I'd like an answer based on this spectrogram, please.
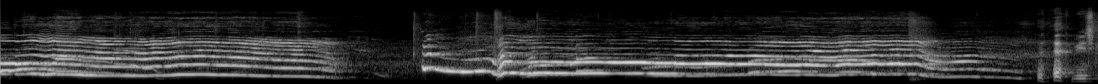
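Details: Two dogs, Mishka and Laika, 'arguing' about Pikachu: long harmonic howls and yowls, drawn out and wavering, one voice about three seconds then a rising, sustained second stretch, ending in short yips.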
